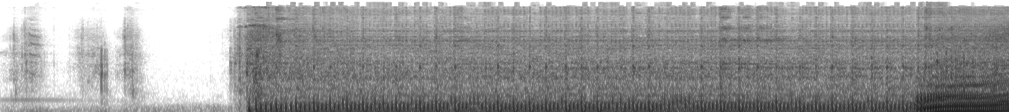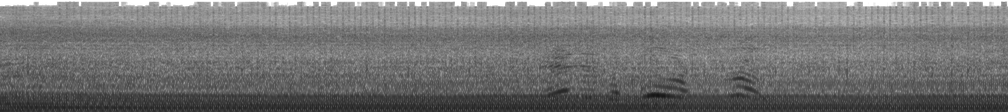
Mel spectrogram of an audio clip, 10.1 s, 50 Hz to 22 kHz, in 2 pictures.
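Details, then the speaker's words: Stihl FS55R two-stroke trimmer after HIPA carburetor swap, high-speed screw leaned then turned back out: at no-load wide-open throttle it runs with a slightly rough, burbling four-stroke edge, the correct high-speed mixture. "I'm going to turn it back out just until it wide open throttle with no load on it. Just like this. I want a little bit of a four stroke."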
